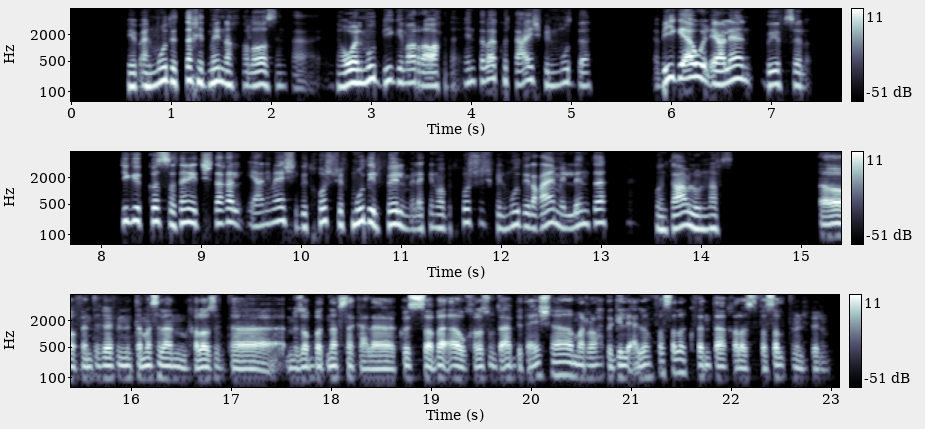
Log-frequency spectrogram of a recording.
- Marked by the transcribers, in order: in English: "الmood"; in English: "الmood"; tapping; in English: "الmood"; in English: "mood"; in English: "الmood"
- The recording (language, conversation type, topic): Arabic, podcast, احكيلي عن هوايتك المفضلة وإزاي بدأت فيها؟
